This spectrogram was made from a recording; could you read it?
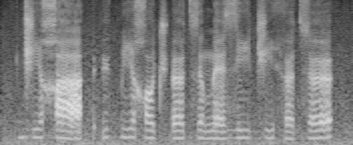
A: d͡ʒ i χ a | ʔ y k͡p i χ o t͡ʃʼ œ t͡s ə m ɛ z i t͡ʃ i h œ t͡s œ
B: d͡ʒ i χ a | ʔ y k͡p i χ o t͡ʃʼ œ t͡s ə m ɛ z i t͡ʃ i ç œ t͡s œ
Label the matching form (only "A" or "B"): A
